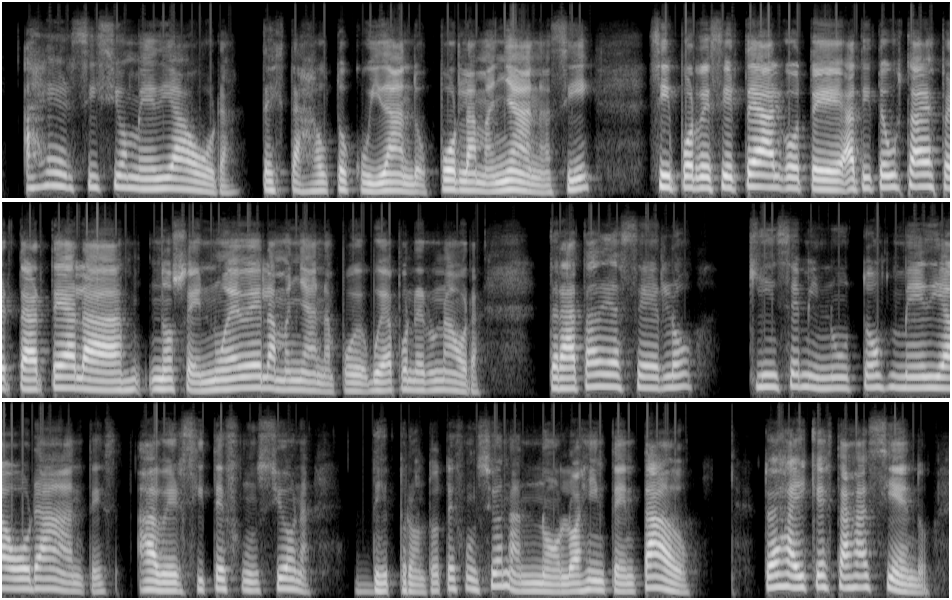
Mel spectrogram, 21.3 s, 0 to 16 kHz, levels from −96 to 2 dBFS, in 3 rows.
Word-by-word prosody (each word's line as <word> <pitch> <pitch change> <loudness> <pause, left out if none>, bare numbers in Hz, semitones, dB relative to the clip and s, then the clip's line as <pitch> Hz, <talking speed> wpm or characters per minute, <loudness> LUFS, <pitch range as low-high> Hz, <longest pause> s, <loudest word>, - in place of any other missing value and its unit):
Haz 205 +2 -5
ejercicio 215 -2 -4
media 185 -2 +1
hora, 130 -5 -3
te 165 - -1
estás 160 -3 -6
autocuidando 150 -4 0
por 175 +5 +4
la 160 -1 +3
mañana, 150 -3 +3
¿sí? 180 +11 -2 0.4
Si 220 -2 +4
por 210 0 +3
decirte 200 +2 +3
algo, 205 -3 +4
te 175 -3 +5
a 180 - +4
ti 195 +1 -3
te 215 - 0
gusta 220 +1 +3
despertarte 195 -3 +2
a 200 - +5
las, 165 -3 +5 0.2
no 185 0 +1
sé, 180 -4 -2
9 180 +5 +2
de 210 - +4
la 200 -2 0
mañana, 160 -6 -3
pues, 145 -2 -3
voy 160 +1 0
a 165 - -4
poner 165 -2 -4
1 165 -1 -3
hora. 135 -2 -6 0.5
Trata 195 +3 +2
de 230 - -1
hacerlo 215 0 -3 0.4
15 225 0 -4
minutos, 200 0 -4
media 205 -1 0
hora 185 -3 +1
antes, 140 -1 -10
a 170 0 +2
ver 150 -2 +1
si 170 +4 -9
te 185 +2 -2
funciona. 165 -2 -5 0.3
De 145 +2 -4
pronto 145 0 -7
te 190 - -4
funciona, 185 +1 -4
no 145 -2 -2
lo 140 +2 +1
has 150 - 0
intentado, 150 -3 +1 0.4
entonces, 220 +2 +2
ahí, 210 -1 +4
¿qué 220 +2 -1
estás 210 -1 0
haciendo? 200 - -1
180 Hz, 170 wpm, -18 LUFS, 155-205 Hz, 0.5 s, te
